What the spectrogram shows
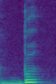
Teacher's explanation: try to avoid a strong burst of air after the sound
